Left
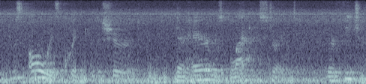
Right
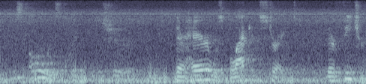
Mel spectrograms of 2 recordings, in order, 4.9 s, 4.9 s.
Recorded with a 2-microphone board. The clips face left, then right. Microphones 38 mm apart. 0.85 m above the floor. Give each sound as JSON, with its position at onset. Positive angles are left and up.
{"t": 0.1, "sound": "a woman speaking", "side_deg": 75, "distance_m": 1.7}
{"t": 2.3, "sound": "a man speaking", "side_deg": -45, "distance_m": 1.1}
